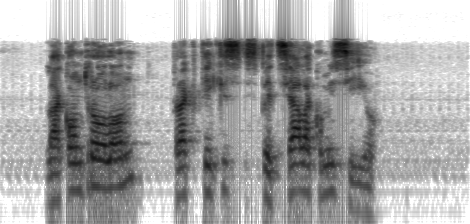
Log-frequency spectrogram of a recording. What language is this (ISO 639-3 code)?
epo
